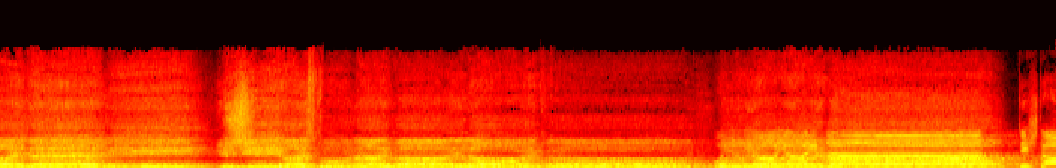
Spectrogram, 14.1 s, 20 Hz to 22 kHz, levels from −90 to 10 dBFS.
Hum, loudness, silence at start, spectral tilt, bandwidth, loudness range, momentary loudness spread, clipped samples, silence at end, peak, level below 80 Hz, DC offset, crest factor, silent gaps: none; -14 LUFS; 0 s; -4 dB/octave; 16 kHz; 5 LU; 8 LU; under 0.1%; 0 s; 0 dBFS; -60 dBFS; under 0.1%; 14 dB; none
